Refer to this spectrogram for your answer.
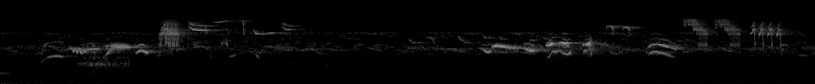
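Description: A common blackbird's song, played from an iPod in a hospice, is continuous and varied, with fluting, warbling phrases and occasional sharp high chirps. It is clear, rises in intensity midway, and has no voices.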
